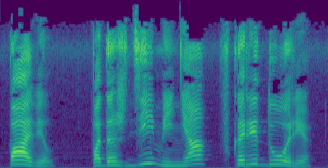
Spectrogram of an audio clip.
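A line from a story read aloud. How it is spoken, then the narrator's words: Plain. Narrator (Russian): сказала она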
